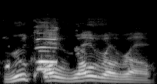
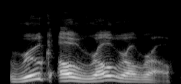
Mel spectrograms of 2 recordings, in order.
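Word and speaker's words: Orhorhoro: Rook yes I love Rook I love R Rook o Roo is how you pronounce it apparently is that it how is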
